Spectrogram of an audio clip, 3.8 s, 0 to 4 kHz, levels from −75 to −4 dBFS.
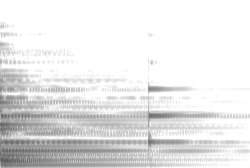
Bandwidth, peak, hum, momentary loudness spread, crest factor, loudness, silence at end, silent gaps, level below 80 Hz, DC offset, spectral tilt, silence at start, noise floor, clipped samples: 3.8 kHz; -20 dBFS; none; 20 LU; 18 dB; -38 LUFS; 0.05 s; none; -52 dBFS; under 0.1%; -7 dB/octave; 0 s; -60 dBFS; under 0.1%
